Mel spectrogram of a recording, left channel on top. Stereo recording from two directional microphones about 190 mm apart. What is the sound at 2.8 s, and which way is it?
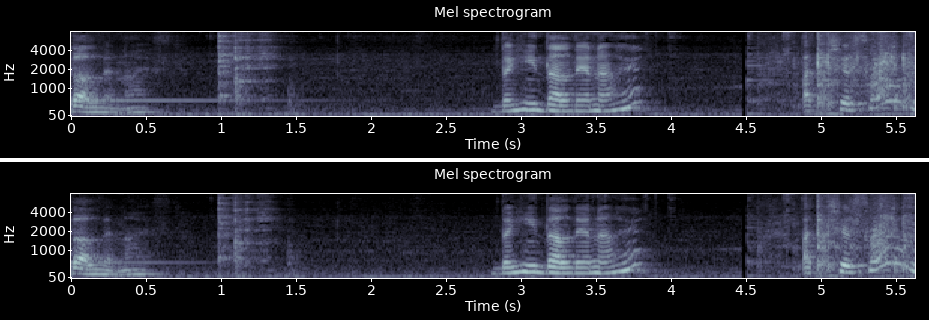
A woman's voice, 40° right (ahead or behind).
